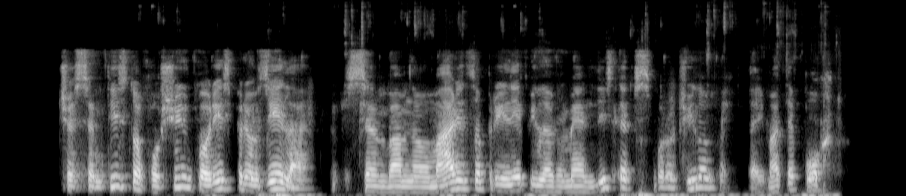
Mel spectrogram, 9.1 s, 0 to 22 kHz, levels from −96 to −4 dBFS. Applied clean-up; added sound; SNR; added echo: neural mask model Resemble Enhance denoiser.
